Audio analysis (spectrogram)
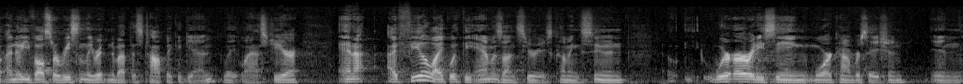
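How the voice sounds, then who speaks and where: A man's voice: sharp tone, rough recording. A man co-hosting a live podcast interview, putting questions to a guest in an earnest, careful way. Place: live recording at a conference venue. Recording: background noise, low rumble, live event.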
